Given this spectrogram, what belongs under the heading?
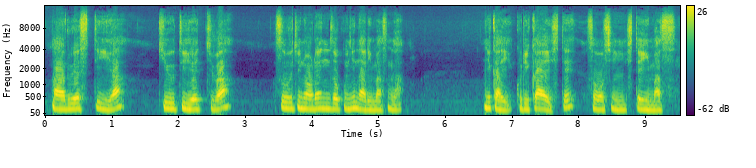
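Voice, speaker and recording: Older man with a very dark, mellow voice. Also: fairly high pitch. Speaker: co-host of an amateur radio Morse code channel. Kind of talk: scripted personal narration and instruction.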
